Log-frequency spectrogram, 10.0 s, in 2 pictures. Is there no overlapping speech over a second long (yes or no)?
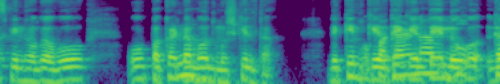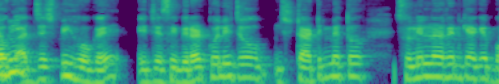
no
